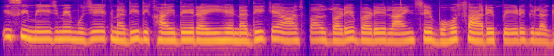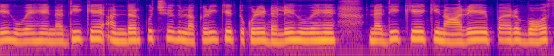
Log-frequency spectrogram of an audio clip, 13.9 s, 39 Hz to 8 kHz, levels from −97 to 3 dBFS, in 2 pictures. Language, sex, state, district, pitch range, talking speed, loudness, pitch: Hindi, female, Bihar, Purnia, 175-200 Hz, 170 wpm, -21 LUFS, 185 Hz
